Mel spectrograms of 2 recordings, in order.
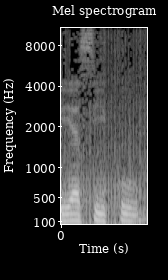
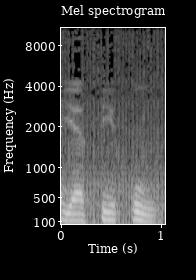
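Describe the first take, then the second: First: The middle consonant is a plain s sound. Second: The middle consonant is a lisped th sound. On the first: The speaker calls it wrong. "jangan su seperti sin biasa, atau yasiku" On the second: The speaker calls it right. "seharusnya yatiku"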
